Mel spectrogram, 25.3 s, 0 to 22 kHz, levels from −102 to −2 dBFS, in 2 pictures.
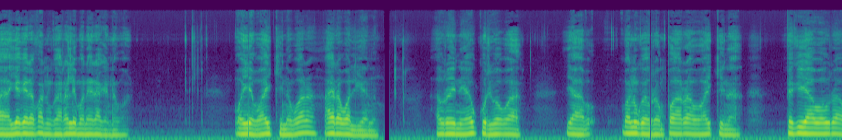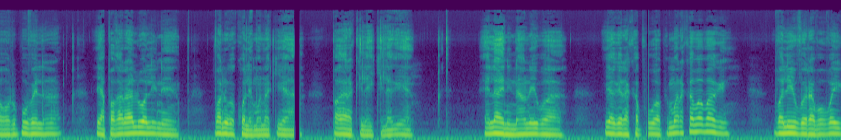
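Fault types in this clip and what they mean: Block of digital silence: five hard cuts to silence, from a 16 ms gap at 3.72 s to 90 ms holes; three lengths fit 1024- and 4096-sample buffers left unfilled.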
